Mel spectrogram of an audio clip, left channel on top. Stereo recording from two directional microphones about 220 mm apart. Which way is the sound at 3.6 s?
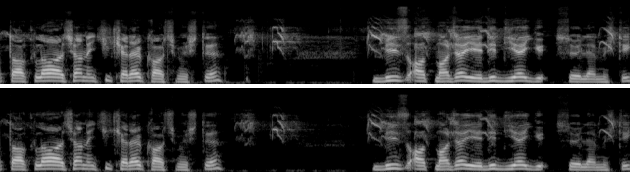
30° right (ahead or behind).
